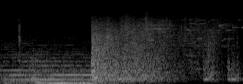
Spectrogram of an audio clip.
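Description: Film soundtrack: held music notes over a low swell, then about a second in a single pistol shot with window glass shattering, the crash fading out over the following second.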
